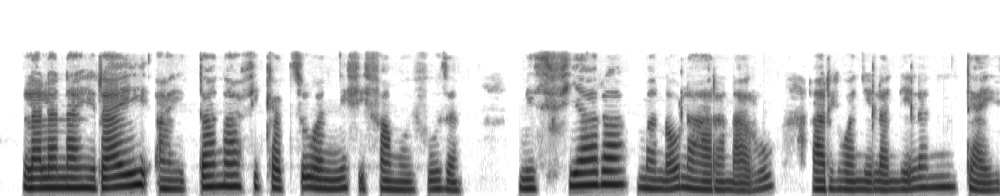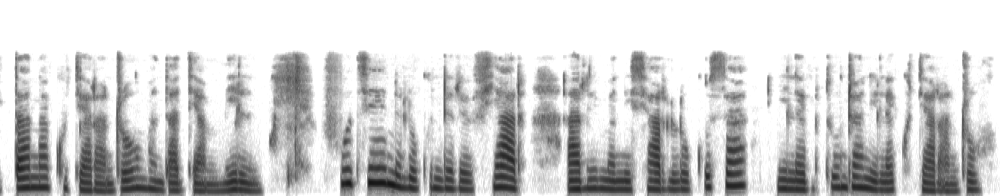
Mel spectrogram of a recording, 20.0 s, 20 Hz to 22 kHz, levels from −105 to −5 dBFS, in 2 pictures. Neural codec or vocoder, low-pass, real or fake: none; 7.2 kHz; real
